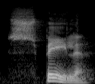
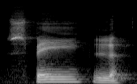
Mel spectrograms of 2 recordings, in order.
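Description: First: Said in the usual way. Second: Spe-len with a clear gap; spelen by syllables. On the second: Shown as a demonstration. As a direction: pause after spe in spelen. (spelen in Silben gesprochen) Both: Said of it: "trenne das Wort dann".

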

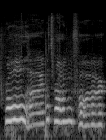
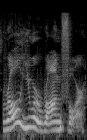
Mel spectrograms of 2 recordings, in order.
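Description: First: Pitched way up and drawn out; lifted, slow echo of the prompt; high, slow musing repeat. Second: Said in the usual way. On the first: Shown as a demonstration. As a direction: savor the question slowly up high.

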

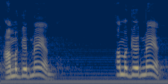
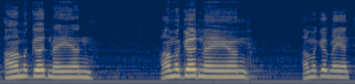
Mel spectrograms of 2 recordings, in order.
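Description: First: Brisker, mildly assured retold affirmation; growing conviction. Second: Awkward self-affirmation. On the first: Husband starting to accept his wife's praise, more convinced. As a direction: say it as if starting to believe it. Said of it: "'Cause I just knew it". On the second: Retold or imitated. Husband made to say it by his wife, awkward recital. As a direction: force it out stiffly, imitating reluctant compliance. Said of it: "I felt really dumb and really weird".

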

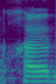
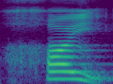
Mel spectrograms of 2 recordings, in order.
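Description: First: खैर with a thin, short "khair"; wrong pronunciation demo. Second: खै higher, thick and rounded like "khoy"; corrected heavy kha. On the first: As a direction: say खैर light, without rounding the kh. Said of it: "नहीं पढ़ना". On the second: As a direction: glide खै from a heavy kh into "i". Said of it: "खा को मोटा पढ़ना है". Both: Shown as a demonstration.

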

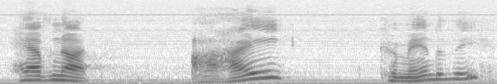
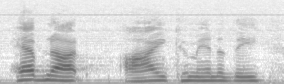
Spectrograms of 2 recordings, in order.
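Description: First: "I" set apart by pauses on both sides, then "commanded thee?" rising; stress on I. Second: Said in the usual way. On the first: Shown as a demonstration. Preacher showing the congregation where the emphasis falls on "I". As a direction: pause before and after "I", lean on it. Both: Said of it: "You know where I put the emphasis?".

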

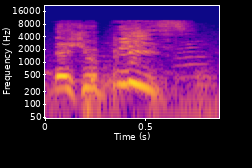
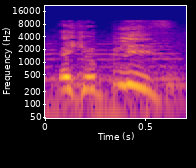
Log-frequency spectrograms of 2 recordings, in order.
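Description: No difference in how they are said.

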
